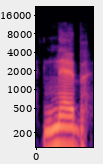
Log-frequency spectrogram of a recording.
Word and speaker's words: nebulous: It's more nebulous.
